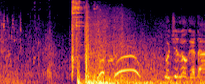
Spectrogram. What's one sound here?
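A fire bursts into flames and roars loudly.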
